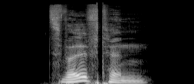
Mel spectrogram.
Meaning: inflection of zwölfte: 1. strong genitive masculine/neuter singular 2. weak/mixed genitive/dative all-gender singular 3. strong/weak/mixed accusative masculine singular 4. strong dative plural
- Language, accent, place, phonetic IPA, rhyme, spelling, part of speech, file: German, Germany, Berlin, [ˈt͡svœlftn̩], -œlftn̩, zwölften, adjective, De-zwölften.ogg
